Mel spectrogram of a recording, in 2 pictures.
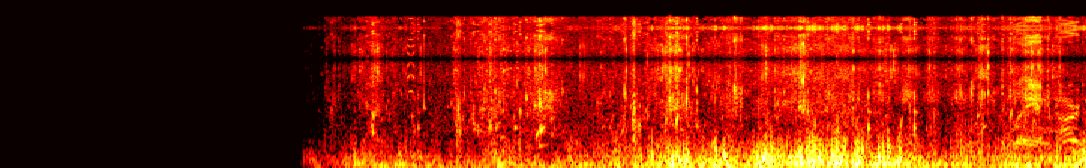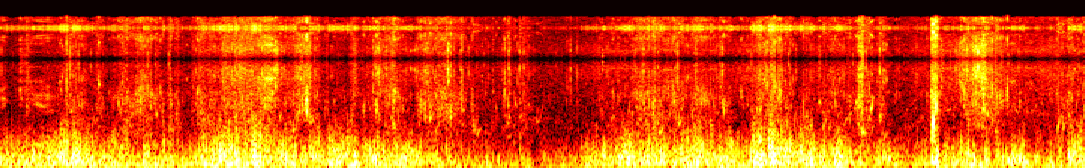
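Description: Silent for about two seconds, then wind buffeting the microphone and water washing around a kayak on the open sea. The noise swells and eases every few seconds.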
